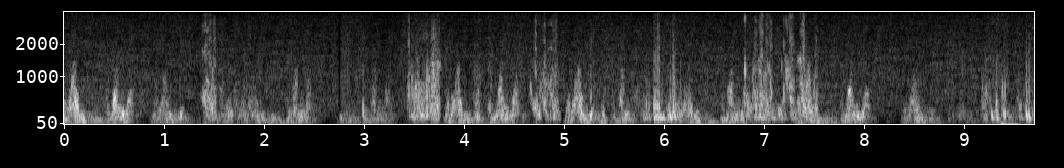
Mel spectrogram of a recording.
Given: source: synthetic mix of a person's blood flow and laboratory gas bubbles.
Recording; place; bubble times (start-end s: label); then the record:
Doppler ultrasound of blood flow; precordium
0.57-0.65 s: bubbles
1.14-1.22 s: bubbles
1.38-1.55 s: bubbles
2.98-3.04 s: bubbles
3.42-3.80 s: bubbles
4.09-4.20 s: bubbles
4.24-4.30 s: bubbles
4.65-4.98 s: bubbles
5.24-5.33 s: bubbles
5.37-5.44 s: bubbles
5.77-6.23 s: bubbles
6.79-7.57 s: bubbles
9.18-9.46 s: bubbles
9.53-9.71 s: bubbles
From the record:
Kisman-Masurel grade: 233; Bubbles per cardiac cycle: several, 3 to 8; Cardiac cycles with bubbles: 50 to 99%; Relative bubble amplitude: loud (0.450 to 0.775); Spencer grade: 3 (all of the cardiac periods contain showers or single bubble signals, but not dominating or overriding the cardiac motion signals); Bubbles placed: only in the low amplitude regions of the cardiac cycle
